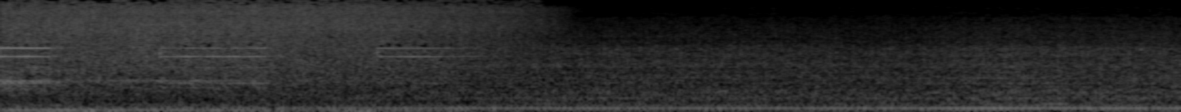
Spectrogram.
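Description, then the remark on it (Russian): A concrete mixer truck pours orange concrete mix onto sand, its engine rumbling steadily with a low, constant drone, with a few short high beeps in the first seconds over a broad churning wash of noise. “Бетономешалка заливает песок оранжевой бетонной смесью.”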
